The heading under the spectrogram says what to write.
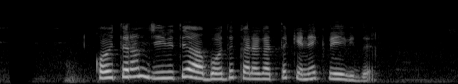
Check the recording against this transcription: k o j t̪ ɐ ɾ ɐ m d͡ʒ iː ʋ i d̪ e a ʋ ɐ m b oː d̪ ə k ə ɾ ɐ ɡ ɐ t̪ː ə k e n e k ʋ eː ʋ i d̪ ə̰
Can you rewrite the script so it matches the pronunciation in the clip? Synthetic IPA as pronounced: k o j t̪ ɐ ɾ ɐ m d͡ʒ iː ʋ i t̪ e a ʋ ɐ b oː d̪ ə k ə ɾ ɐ ɡ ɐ t̪ː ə k e n e k ʋ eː ʋ i d̪ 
